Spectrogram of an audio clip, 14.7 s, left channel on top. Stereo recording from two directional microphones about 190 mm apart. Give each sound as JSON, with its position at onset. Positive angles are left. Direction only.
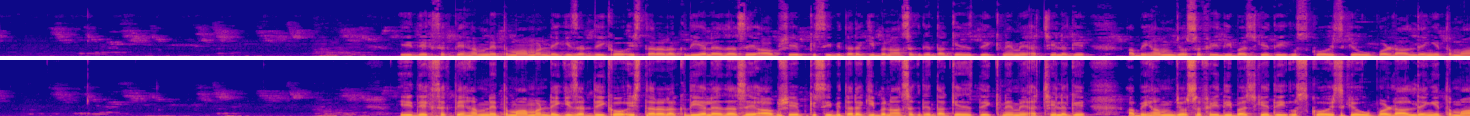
{"t": 4.0, "sound": "speech", "side_deg": -45}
